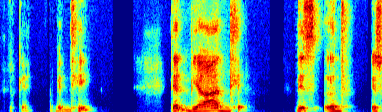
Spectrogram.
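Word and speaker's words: विधि: In the third line, vidhi, this idhi is a compound consonant. It comprises of id and id. Okay, so the second letter in that compound consonant is aspirated, so it should be pronounced vidhi. Okay, it should end with an aspiration.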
